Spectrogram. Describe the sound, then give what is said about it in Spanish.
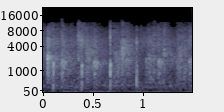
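Scattered hand claps from a group of residents at a care-home celebration, clapping for a radio broadcast, a few sparse, irregular claps, quiet and short. “Aplaudimos para que nos oigan en COPE.”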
